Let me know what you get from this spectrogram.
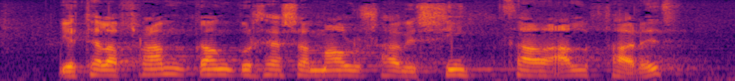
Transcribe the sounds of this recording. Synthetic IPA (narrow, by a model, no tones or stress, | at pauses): jɛt̪ʰɛlafɾamkawŋkʏɾ̥θɛsːamaːwlshaːvɪsin̥t̪θaða̰lfaːɾɪθ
